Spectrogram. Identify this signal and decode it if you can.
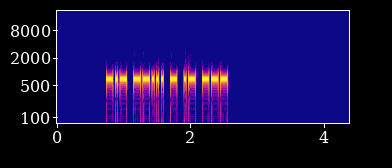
Morse code, heard as a keyed tone, about 36 wpm, 700 Hz. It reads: K7TAO
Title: USA Call Signs - 5 Characters - 35wpm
